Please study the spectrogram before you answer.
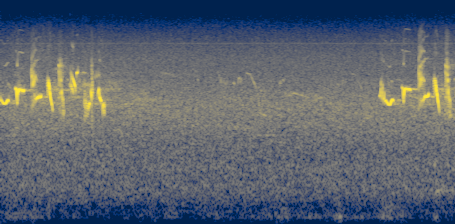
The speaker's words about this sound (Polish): Cały czas skowronek nam towarzyszy, no prawie cały czas, ale takie tło piękne.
